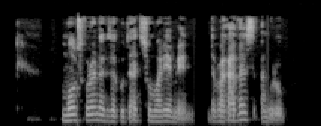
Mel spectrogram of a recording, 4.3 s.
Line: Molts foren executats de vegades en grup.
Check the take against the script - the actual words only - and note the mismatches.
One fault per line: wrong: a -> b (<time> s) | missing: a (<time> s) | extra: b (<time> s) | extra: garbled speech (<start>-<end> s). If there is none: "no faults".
extra: sumàriament (2.0 s)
